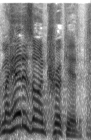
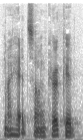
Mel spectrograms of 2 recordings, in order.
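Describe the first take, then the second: First: Loud, high furious complaint; replayed anger, loud and high; angry. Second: Soft, resigned and settled; just let it be true, softly; quiet calm acceptance. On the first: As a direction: rage at your own body, loud and high. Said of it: "moved right into anger". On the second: Retold or imitated. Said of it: "And it was acceptance".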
